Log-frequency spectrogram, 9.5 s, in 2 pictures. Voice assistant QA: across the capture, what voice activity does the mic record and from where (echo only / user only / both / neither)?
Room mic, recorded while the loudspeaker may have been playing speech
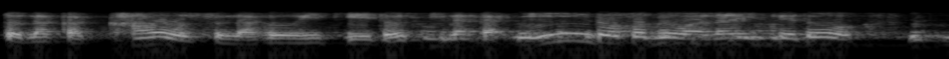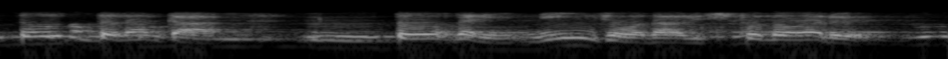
both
